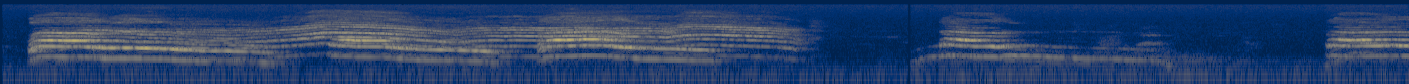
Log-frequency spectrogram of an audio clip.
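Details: Cats fighting, with a female calling to a male: long wavering yowls with rich harmonic stacks, rising and falling, in drawn-out bouts of several seconds separated by brief pauses.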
